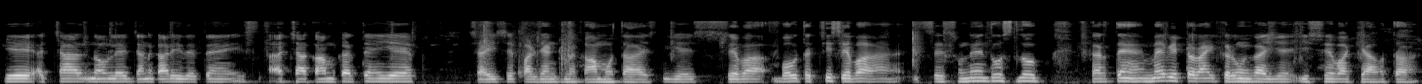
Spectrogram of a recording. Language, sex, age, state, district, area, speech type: Urdu, male, 45-60, Bihar, Supaul, rural, spontaneous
